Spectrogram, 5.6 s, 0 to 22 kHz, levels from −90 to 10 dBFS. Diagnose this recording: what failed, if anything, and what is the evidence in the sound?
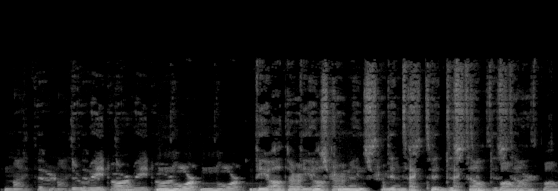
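A doubled audio track runs through the whole speech clip, most likely from the signal being captured twice with one path lagging. A second full-band copy trails the original by about 400 ms, roughly 5 dB quieter, with no decay or room colour, giving a flat, single echo.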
